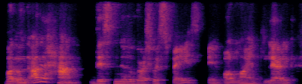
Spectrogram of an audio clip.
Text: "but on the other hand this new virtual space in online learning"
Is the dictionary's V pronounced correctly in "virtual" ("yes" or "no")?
yes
